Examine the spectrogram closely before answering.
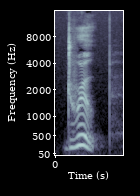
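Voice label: "droop", English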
